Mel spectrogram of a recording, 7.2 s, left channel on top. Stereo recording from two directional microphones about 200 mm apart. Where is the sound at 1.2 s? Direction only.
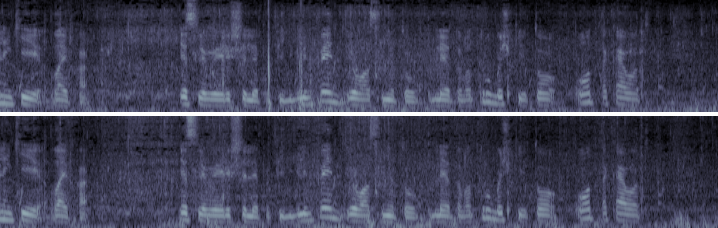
45° right (ahead or behind).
